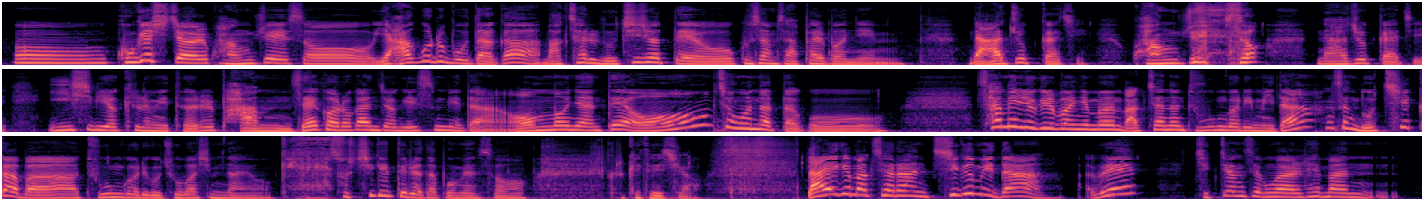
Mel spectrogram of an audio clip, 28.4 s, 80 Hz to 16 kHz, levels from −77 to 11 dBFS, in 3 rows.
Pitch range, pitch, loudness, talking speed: 165-230 Hz, 205 Hz, -17 LUFS, 265 characters per minute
